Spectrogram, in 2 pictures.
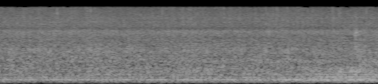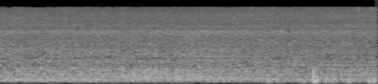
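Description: Heavy thunderstorm rain pouring down with gusty wind, a steady hiss, with a short thump about five seconds in.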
